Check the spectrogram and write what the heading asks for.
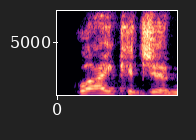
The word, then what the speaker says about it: glycogen: go with glycogen glycogen glycogen there we go see it's a it's a it's a long eye instead of a short uh soft eye so there we go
